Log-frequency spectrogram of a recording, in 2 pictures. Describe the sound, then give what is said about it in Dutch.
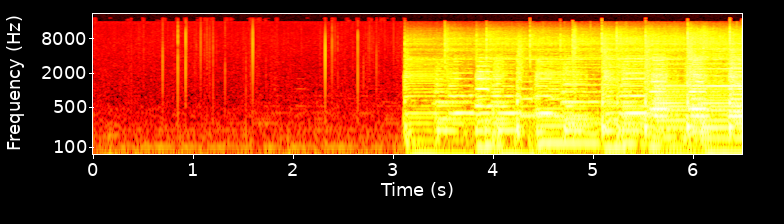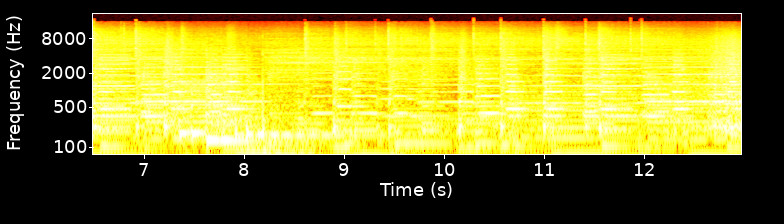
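After about three seconds of near silence, a full band kicks in loudly with the jazzy intro of the opening song of an album's B-side: dense layered instruments over steady, crisp percussion hits, with no voices. “En die heeft een meer jazzy sound eigenlijk. Gaan we even naar luisteren.”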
